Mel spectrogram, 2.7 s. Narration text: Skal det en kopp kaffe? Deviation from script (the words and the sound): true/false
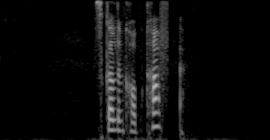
true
